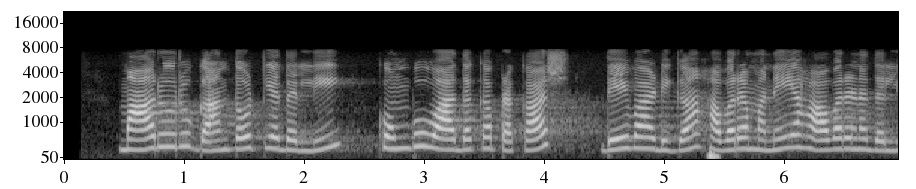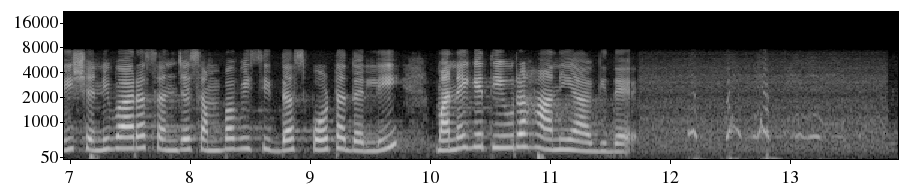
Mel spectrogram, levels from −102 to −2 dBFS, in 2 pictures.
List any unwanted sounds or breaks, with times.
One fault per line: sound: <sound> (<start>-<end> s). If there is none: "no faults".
sound: bark (12.1-13.7 s)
